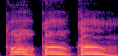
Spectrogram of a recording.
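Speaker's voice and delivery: high mock cawing; imitated crow caw. Preacher imitating crows cawing at him, high mock caws. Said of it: "caw at you".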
